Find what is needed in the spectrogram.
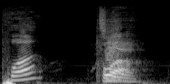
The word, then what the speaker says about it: Poitiers: It's like P-W-A, like Poitiers.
